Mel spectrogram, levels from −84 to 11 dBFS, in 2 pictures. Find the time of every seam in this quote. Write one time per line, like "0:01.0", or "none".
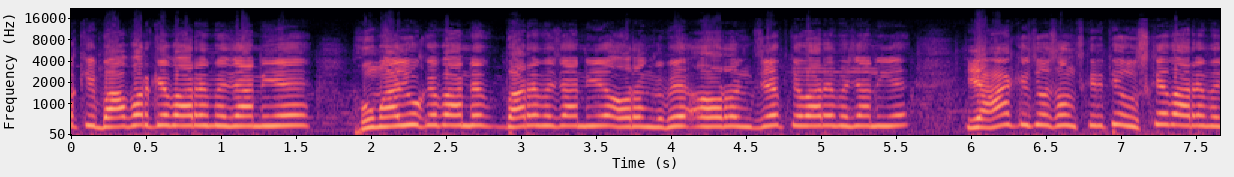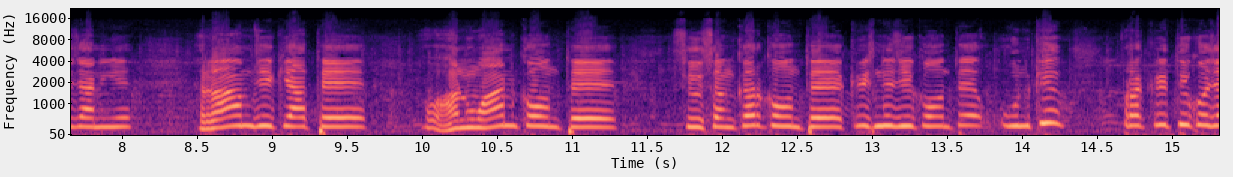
none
